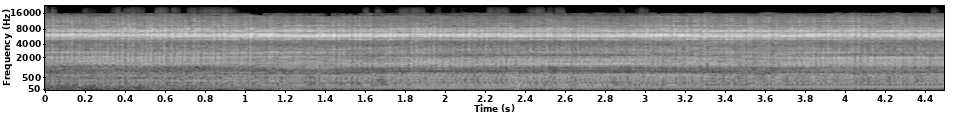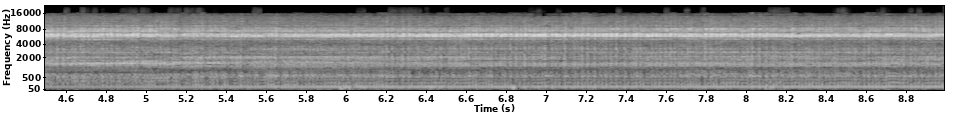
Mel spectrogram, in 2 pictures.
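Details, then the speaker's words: Nitro RC truck being run in with an OS No. 8 glow plug, idle turned up half a turn: fired right up, small glow engine holding a steady high-pitched idle without surging or stumbling. "I have an OS number 8 glow plug in there. Fired right up, boys. Fired right up."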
